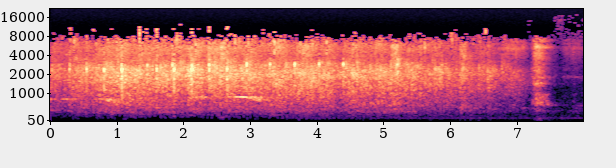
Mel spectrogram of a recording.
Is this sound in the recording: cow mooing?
no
